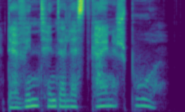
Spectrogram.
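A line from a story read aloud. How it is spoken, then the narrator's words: Low murmur. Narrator (German): raunte sie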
